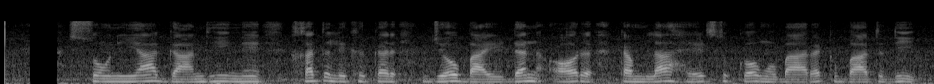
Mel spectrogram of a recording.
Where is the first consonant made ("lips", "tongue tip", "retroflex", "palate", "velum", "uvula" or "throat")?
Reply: tongue tip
